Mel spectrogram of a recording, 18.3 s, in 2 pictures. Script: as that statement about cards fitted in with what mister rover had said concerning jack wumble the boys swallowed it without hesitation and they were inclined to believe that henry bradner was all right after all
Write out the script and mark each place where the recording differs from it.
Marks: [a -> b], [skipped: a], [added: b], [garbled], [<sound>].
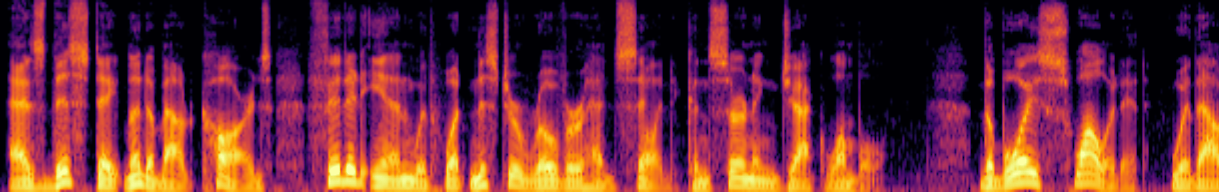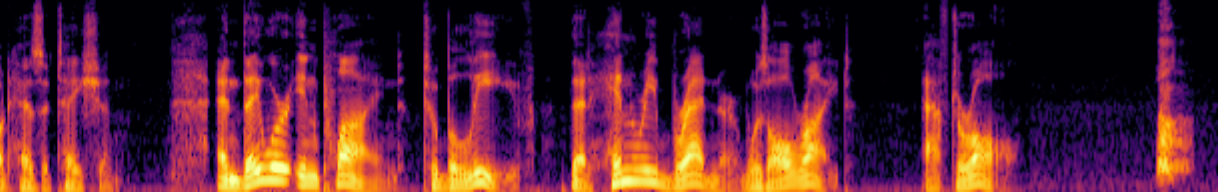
as [that -> this] statement about cards fitted in with what mister rover had said concerning jack wumble the boys swallowed it without hesitation and they were inclined to believe that henry bradner was all right after all [bark]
